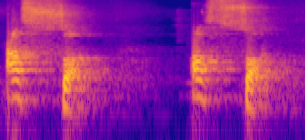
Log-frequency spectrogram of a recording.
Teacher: A is low and sad is very thick and high. So A should be pronounced as it is.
